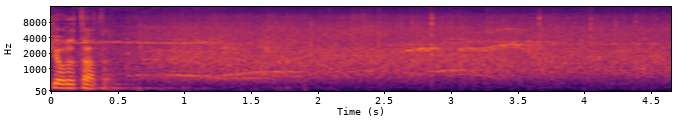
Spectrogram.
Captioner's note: speaks native language; audience applauds and cheers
